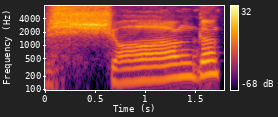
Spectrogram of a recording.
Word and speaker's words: Shawangunk: So they've got 36 acres at the foot of Shawangunk Mountains. Did I pronounce that right? Shawangunk, yeah. Shawangunk. Okay. Shawangunk. Yep.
